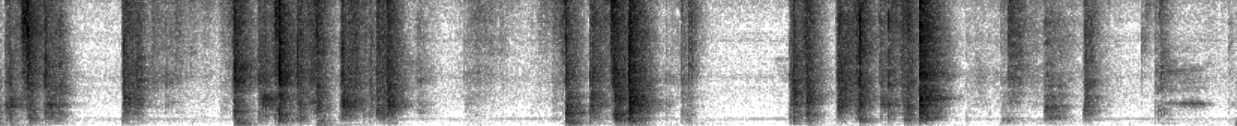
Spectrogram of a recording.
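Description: Tarot cards shuffled in repeated quick bursts, each a crisp riffling flutter lasting about a second, separated by short pauses, close and fairly loud with no talking.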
